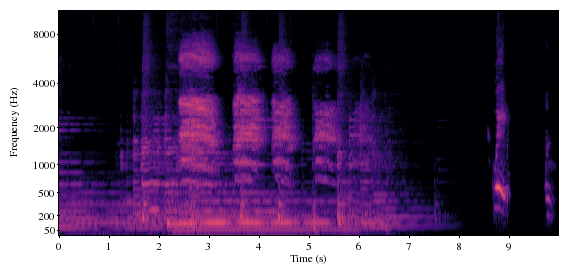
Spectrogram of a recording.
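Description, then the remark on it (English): A crow caws four times in a steady, evenly spaced series, loud, over a low droning hum, followed by a pause and a brief, sharper call near the end. “I sure would appreciate it, and so would my friend, the Crow.”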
